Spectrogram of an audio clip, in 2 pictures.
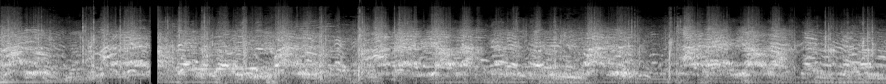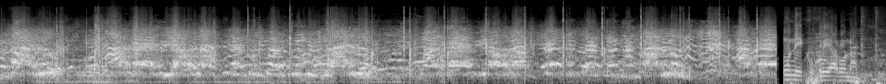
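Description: A large crowd of children cheers and shouts loudly.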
